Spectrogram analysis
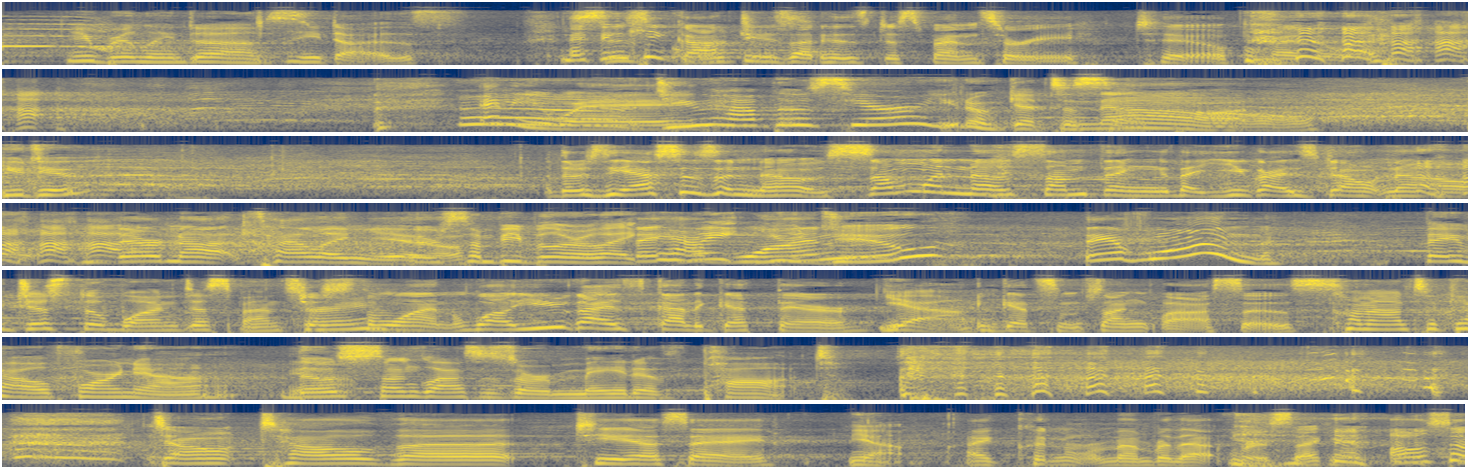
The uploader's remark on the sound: Live at the Hard Rock in Orlando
